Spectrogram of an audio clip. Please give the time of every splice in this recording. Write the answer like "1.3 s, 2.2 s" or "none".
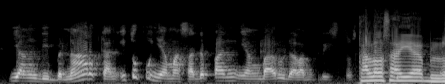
3.5 s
